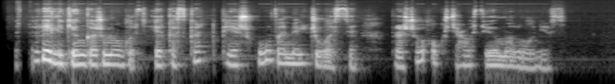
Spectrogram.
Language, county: Lithuanian, Alytus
